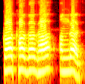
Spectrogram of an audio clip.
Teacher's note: कंठ से बोले जाने वाली ध्वनियां है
